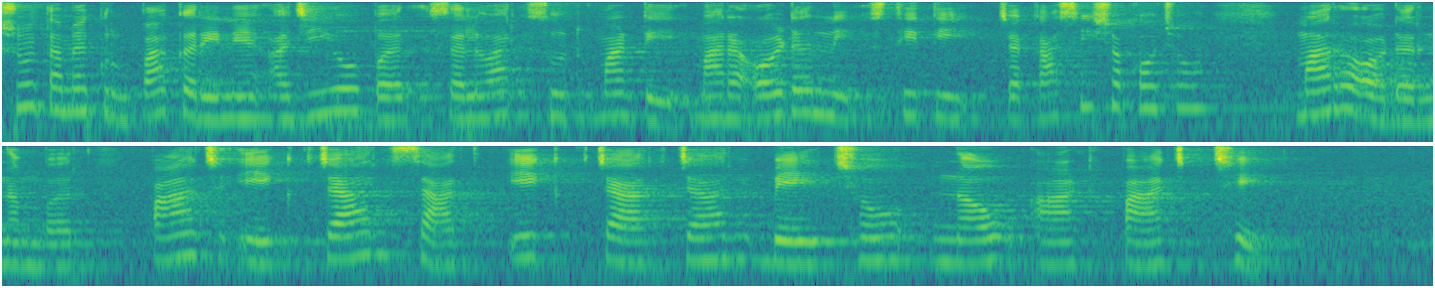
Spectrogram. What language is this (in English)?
Gujarati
